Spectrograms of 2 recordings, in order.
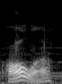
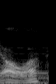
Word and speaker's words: olla: Our Olla, or Olla, depending upon how you pronounce it, it's actually Olla, is done.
